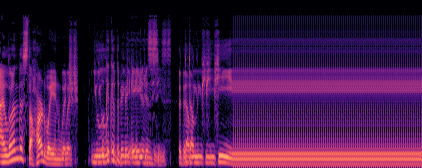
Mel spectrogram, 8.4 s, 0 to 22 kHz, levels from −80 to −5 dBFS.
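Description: From 1.24 s to about 4.34 s there's a channel delay causing doubling. One side of the stereo pair is running about 85 ms behind the other, which fits a 4096-sample buffer at 48 kHz. Once the two get folded down to mono, you hear the speech twice at equal level: a tight slap echo trailing each syllable, giving it that doubled-up quality rather than a roomy reverb.

Then at 4.67 s things lock up with a system hang loop that runs right to the end. The machine or its driver has frozen, but the audio hardware keeps spinning through the same 40 ms chunk of its ring buffer, repeating it exactly over and over. Because the piece is so short, it repeats 25 times a second, so instead of a stutter you get a steady, gritty buzz at 25 Hz where the speech should be.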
